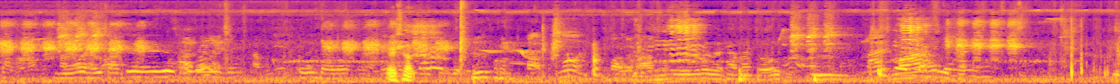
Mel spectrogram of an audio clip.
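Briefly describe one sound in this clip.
Several men talk and call out nearby with animation.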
